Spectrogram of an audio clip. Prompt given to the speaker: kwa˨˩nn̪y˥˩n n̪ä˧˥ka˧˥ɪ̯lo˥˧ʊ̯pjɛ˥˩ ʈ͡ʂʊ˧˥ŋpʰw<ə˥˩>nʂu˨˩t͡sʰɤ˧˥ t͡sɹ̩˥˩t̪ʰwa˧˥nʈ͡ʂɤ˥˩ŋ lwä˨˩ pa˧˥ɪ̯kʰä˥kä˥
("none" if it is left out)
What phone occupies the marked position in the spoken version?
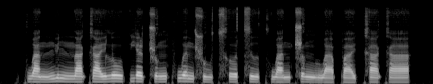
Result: ə˥˩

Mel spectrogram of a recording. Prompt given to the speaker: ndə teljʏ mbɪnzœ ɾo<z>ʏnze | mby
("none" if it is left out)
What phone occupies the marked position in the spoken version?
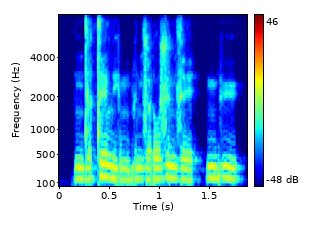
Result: z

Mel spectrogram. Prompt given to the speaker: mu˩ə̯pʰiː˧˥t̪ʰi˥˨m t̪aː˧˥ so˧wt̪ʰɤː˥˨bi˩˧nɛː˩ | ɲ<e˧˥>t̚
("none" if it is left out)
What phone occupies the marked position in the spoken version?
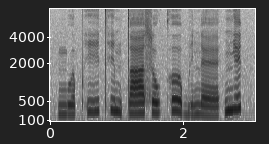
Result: e˧˥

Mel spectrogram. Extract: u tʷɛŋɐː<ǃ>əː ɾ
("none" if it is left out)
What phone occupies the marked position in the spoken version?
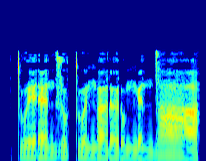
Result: ɾ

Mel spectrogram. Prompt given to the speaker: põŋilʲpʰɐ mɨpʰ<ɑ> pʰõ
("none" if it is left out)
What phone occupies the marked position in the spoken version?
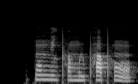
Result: a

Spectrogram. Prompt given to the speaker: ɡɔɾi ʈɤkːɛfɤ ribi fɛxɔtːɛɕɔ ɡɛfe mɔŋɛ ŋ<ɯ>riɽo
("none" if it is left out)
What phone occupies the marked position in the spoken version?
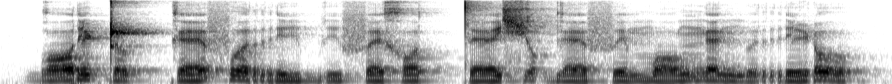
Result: ɯ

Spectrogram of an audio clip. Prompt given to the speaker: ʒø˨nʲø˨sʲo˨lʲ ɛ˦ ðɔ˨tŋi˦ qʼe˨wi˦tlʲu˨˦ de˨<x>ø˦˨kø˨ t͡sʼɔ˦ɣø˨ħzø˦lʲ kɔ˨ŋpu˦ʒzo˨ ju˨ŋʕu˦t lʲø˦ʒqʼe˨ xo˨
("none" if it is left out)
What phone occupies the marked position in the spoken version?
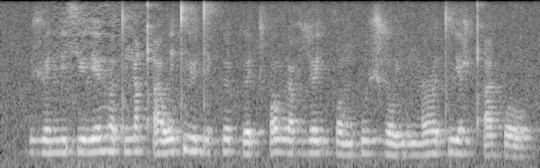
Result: k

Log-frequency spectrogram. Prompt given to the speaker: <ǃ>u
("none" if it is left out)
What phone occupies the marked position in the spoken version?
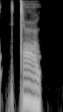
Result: tˤ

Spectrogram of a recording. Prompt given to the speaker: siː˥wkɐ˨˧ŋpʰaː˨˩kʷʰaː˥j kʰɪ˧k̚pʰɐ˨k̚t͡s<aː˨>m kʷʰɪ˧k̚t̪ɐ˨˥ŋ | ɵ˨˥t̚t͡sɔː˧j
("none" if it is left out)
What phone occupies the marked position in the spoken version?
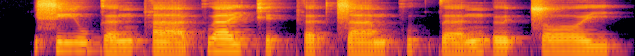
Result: aː˨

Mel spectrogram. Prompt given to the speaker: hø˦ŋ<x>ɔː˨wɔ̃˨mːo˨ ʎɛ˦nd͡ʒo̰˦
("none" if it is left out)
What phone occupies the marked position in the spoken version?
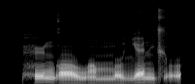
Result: ɡ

